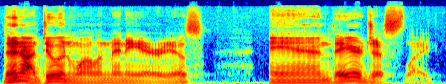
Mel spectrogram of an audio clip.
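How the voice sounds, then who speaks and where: A young man giving a casual solo review, rambling with lots of fillers and jumping up in pitch when he gets excited. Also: normal speed, vocal fry. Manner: chatty, rambling, lots of fillers like "you know" and "like". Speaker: YouTube reviewer.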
